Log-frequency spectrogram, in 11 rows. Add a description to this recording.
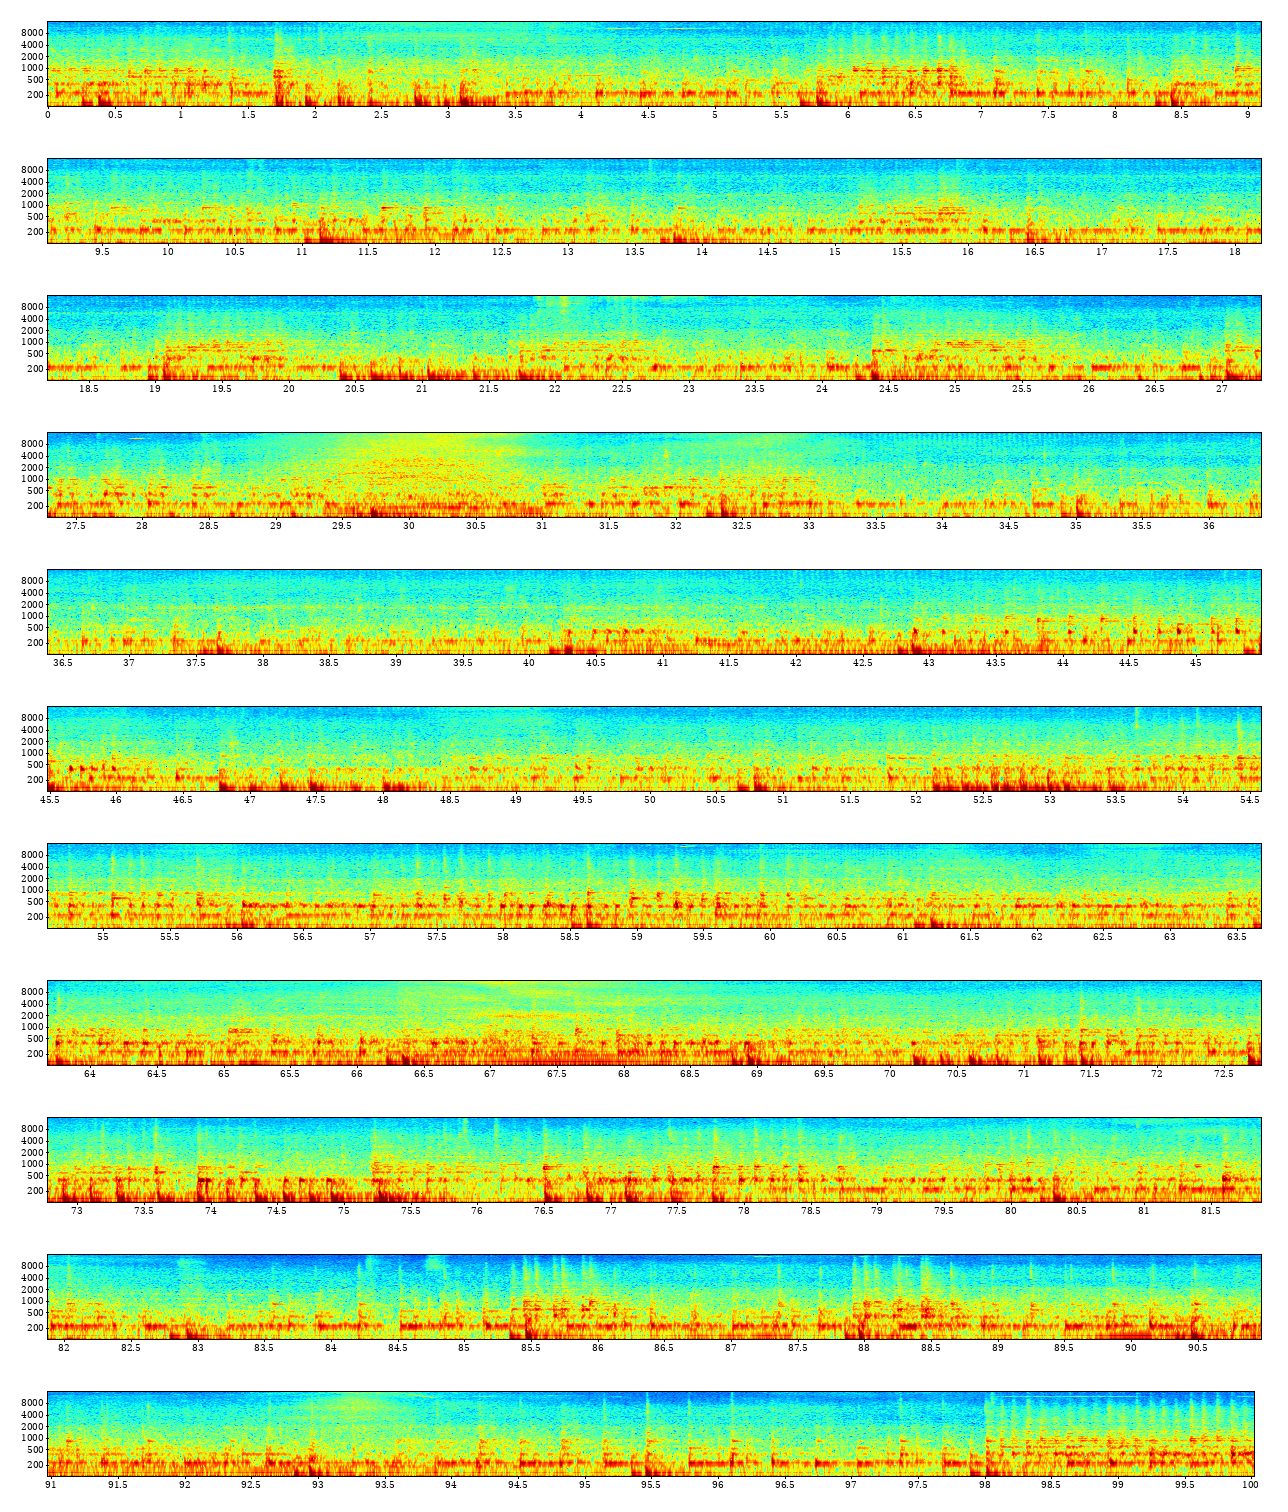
Today it was very hot and humid in Brussels. As we passed near to the Beurs, we heard amazing Djembe sounds and some guys had gathered on the steps to do amazing African drumming. We were on the other side of the street, and at one point I became fascinated by the way that the drumming sound intermittently dissolved into, and rose out, from the sound of the traffic. Even though it was a very busy, loud street, you can still also hear very slightly the applause of the sleepy folks sat on the steps near the drummers, hypnotised a little bit by the repetitive sound and the languid heat of the day. Recorded with EDIROL R-09 and simply the onboard microphones. Listen out for the nice bicycle bell passing by.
